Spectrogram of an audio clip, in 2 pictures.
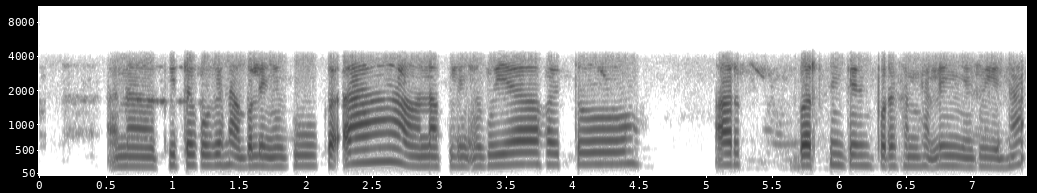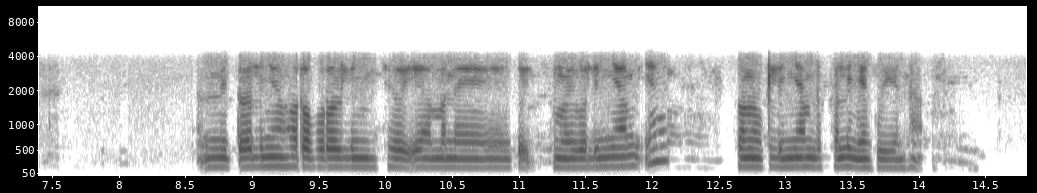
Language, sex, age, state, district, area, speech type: Santali, female, 30-45, Jharkhand, East Singhbhum, rural, conversation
